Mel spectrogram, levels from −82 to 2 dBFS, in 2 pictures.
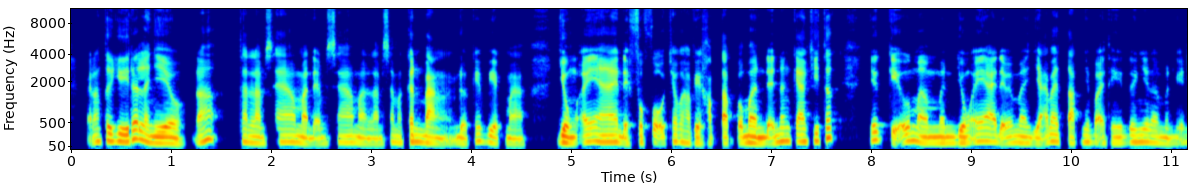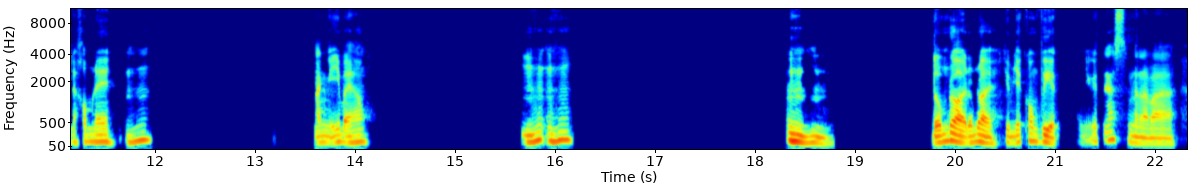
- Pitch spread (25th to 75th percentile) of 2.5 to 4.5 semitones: Yes, average, 3.4 semitones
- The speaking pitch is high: No, low, 110 Hz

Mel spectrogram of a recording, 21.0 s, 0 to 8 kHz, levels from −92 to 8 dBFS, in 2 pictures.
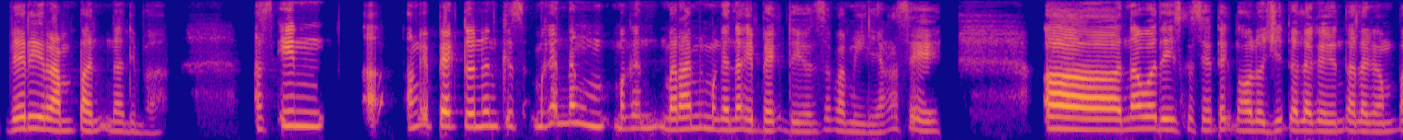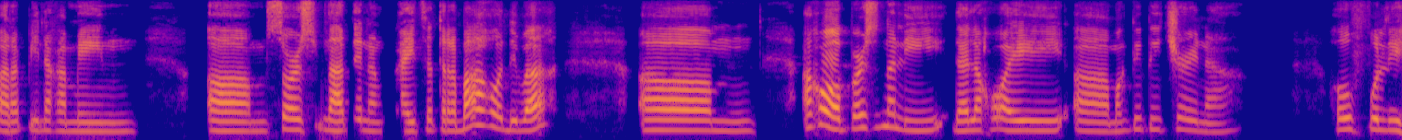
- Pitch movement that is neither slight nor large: Yes, average, 3.1 semitones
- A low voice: No, high, 215 Hz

